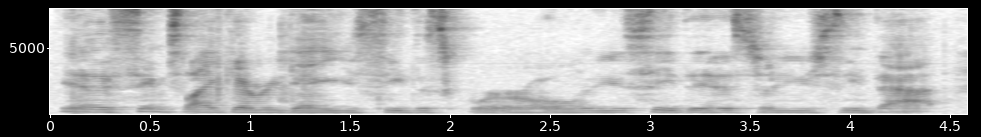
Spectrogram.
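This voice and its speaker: Slow low voiced lady w missing front teeth, lispy n slurred, bit creaky, stumbles on words in a casual vlog. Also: fairly even intonation, warm tone. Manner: halting, stumbles and repeats words. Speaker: video creator. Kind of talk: casual spoken vlog, partly reading aloud.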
